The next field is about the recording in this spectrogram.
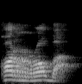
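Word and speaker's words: قرّب: Tentu akan diucapkan dengan aksentuasi atau tasdid, maka akan dibaca korroba.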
